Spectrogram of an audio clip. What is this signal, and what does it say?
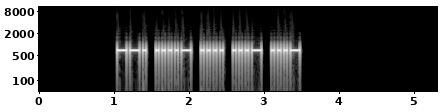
Morse code, heard as a keyed tone, about 28 wpm, 700 Hz. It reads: G4HVV
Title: DXCC-100 Call Signs - 5 Characters - Repeated 3x - 28wpm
